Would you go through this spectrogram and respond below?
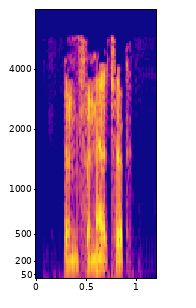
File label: "unphonetic", english; adjectives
